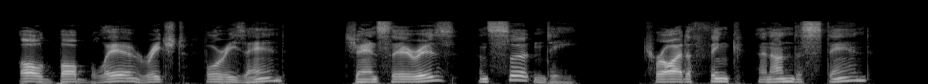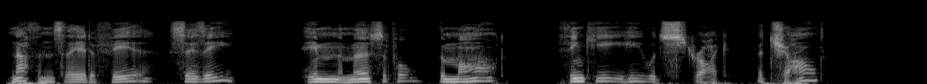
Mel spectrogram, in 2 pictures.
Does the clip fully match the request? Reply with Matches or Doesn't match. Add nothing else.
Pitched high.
Doesn't match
